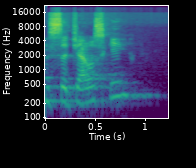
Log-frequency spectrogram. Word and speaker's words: Sajowski: Sajowski. Yeah. How'd I do? You're the only one I've ever heard properly pronounce my last name.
